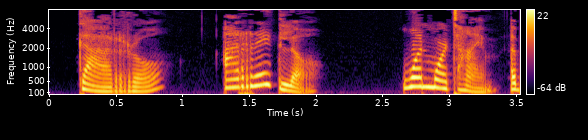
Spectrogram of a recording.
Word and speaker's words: carro: First, perro, carro, arreglo. Feel the light trill in the middle. Perro, carro, arreglo.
